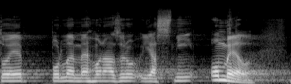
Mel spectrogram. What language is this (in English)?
Czech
